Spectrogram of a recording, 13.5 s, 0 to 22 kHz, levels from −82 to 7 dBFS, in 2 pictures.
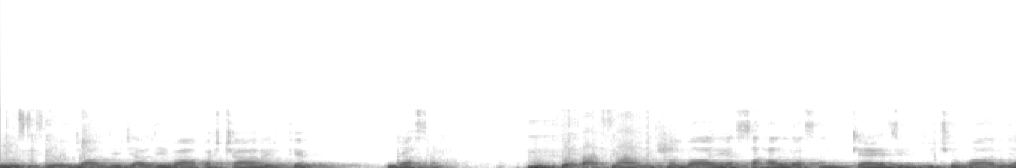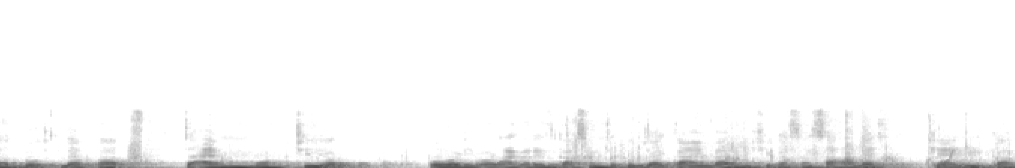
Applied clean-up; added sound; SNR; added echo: neural separator model SepFormer DNS4.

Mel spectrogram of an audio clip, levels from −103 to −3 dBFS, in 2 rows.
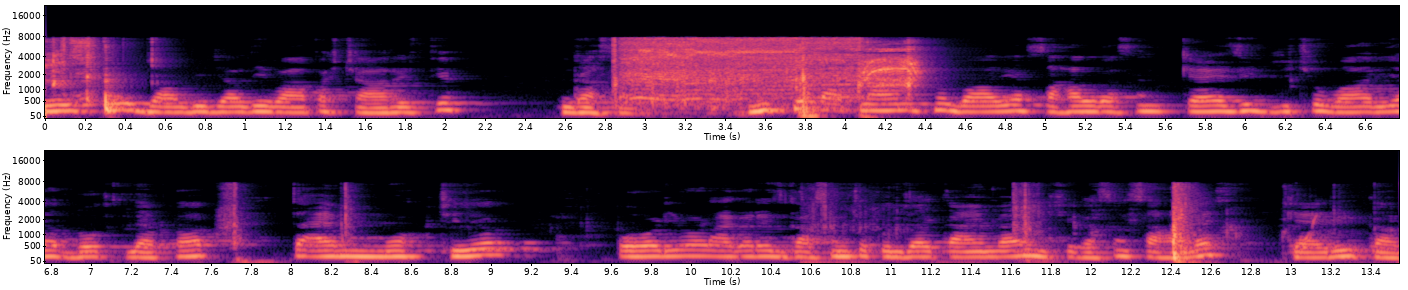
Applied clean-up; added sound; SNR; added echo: classical method WPE with log-MMSE.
